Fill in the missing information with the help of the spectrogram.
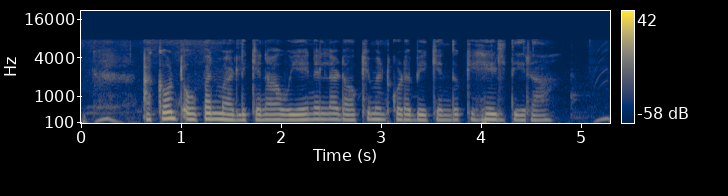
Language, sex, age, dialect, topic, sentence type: Kannada, female, 46-50, Coastal/Dakshin, banking, question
